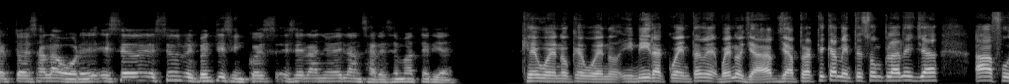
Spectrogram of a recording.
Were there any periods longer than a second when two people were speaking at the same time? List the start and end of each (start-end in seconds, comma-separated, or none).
none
